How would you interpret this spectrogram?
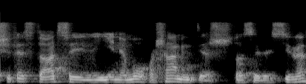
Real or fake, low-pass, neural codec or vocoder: fake; 7.2 kHz; codec, 16 kHz, 1.1 kbps, Voila-Tokenizer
